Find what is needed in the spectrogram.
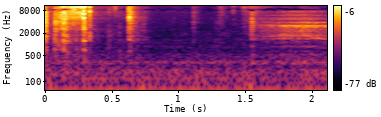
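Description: Faint handling sounds of baseball cards being pulled out of an opened foil card pack: a few light clicks and a soft rustle.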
